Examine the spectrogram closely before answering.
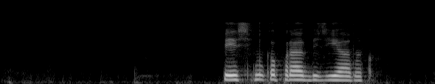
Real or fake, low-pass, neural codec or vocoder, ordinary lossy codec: fake; 7.2 kHz; codec, 16 kHz, 2 kbps, FunCodec, trained on Chinese and English, 25 frames a second; MP3, 48 kbps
